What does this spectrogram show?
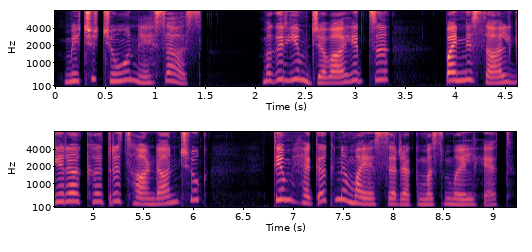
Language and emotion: Kashmiri, sad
